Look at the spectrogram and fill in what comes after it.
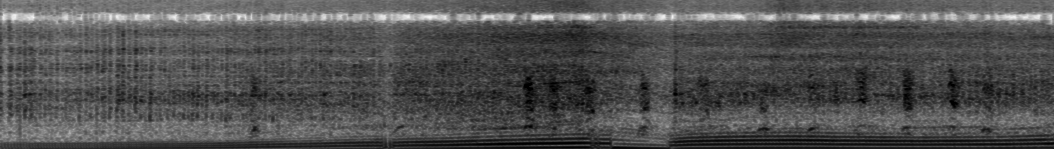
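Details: Small engine in a buggy revving up and down with a light regular knock about four times a second, which is not engine knock but the drive coupling to the gearbox knocking.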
